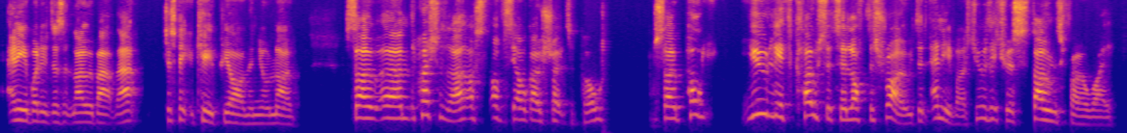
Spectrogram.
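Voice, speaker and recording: A man in his thirties with a London accent, hosting a casual football podcast with lots of ums and mates. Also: high-pitched. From London, England. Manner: chatty, matey, lots of ums. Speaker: podcast host. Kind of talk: casual chat.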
